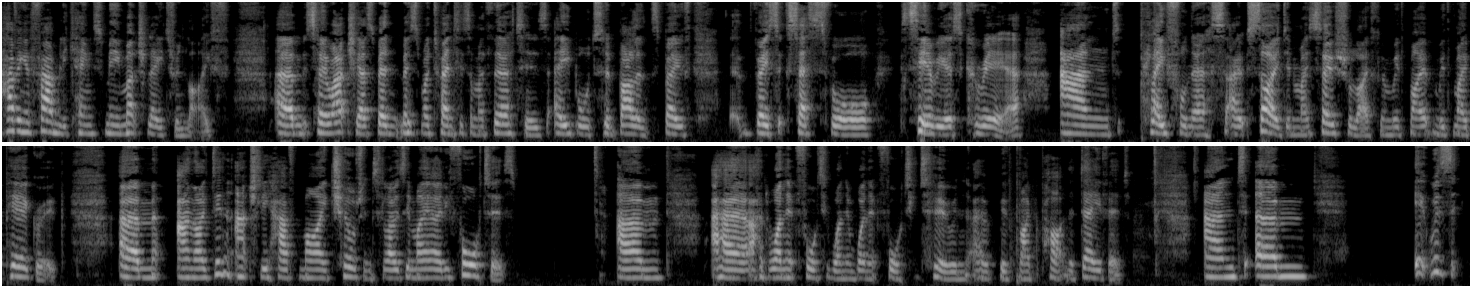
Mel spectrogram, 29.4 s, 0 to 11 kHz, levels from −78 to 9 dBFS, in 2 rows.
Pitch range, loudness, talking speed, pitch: 190-225 Hz, -23 LUFS, 170 wpm, 205 Hz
